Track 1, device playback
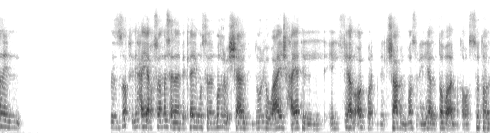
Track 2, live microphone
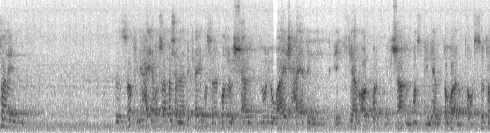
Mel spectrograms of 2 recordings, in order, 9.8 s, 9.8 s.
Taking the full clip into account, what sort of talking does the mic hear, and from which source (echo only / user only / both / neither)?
echo only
